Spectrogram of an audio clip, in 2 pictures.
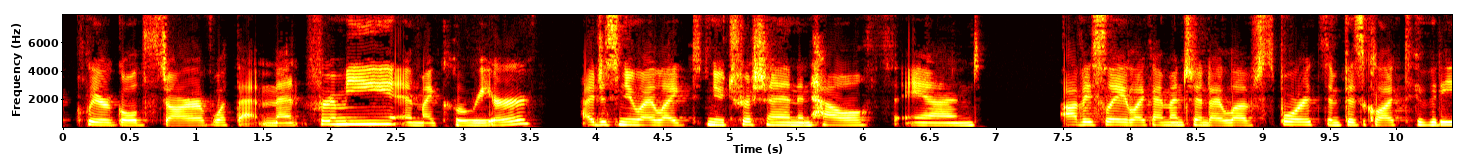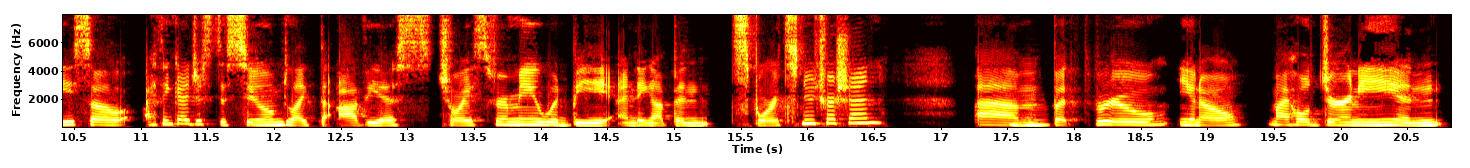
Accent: outside of Chicago, Illinois, United States; moved away as an adult; also born or lived in California; I grew up outside of Chicago

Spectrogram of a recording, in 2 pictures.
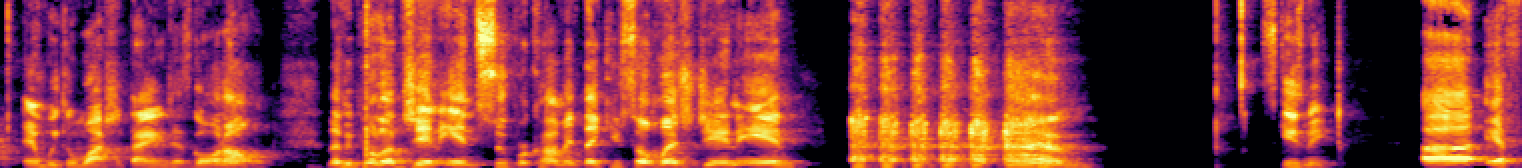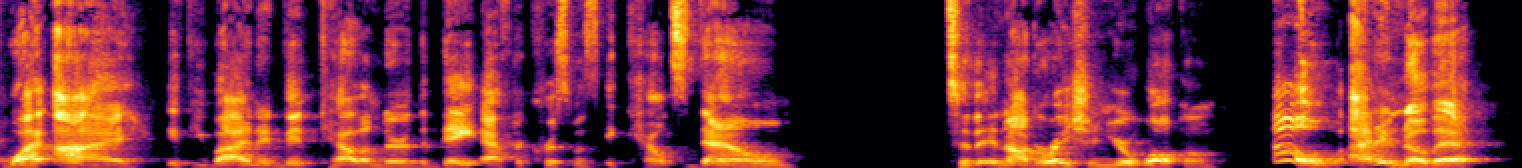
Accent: Houston, Texas, United States; my hometown, Houston, Texas

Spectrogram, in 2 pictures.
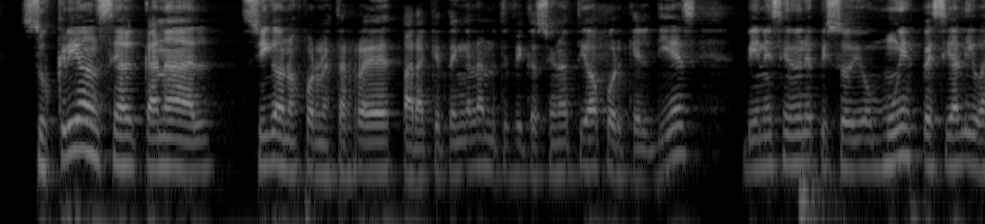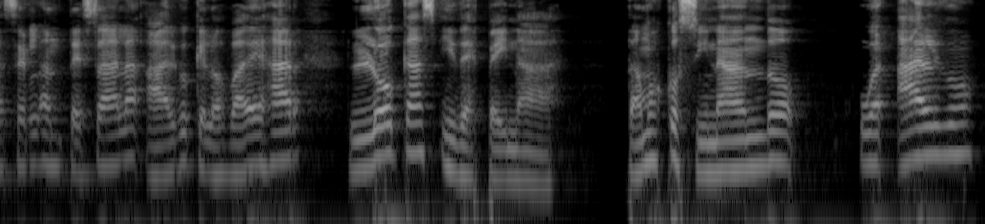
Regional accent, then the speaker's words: Venezuela; moved away; yo me fui hace cuatro años de Venezuela

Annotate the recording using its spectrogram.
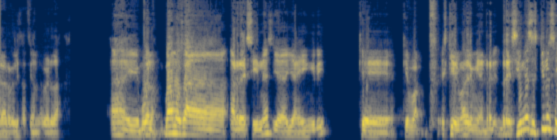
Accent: Spain; yo soy español

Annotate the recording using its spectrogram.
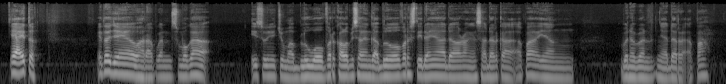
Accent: Sangatta, East Kalimantan, Indonesia; moved away; aku datang dari Kalimantan Sangatta

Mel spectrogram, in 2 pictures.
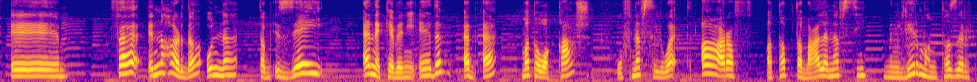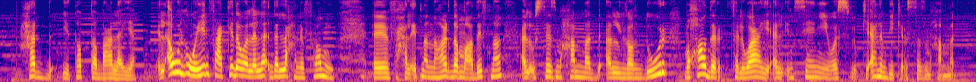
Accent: Egypt; احنا مثلا كمصريين

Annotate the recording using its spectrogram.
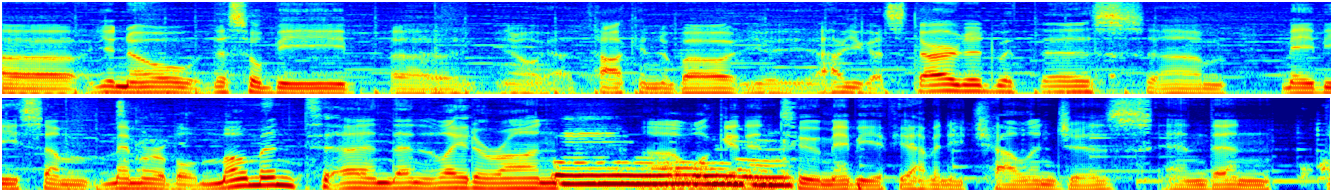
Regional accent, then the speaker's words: Canada; I'm from Canada, perfect.

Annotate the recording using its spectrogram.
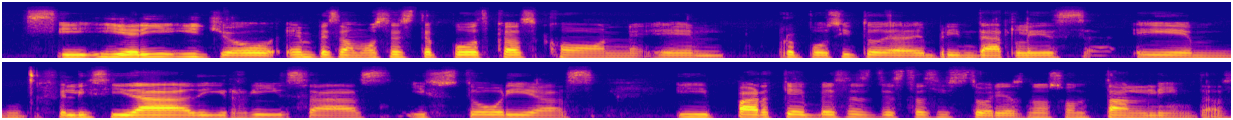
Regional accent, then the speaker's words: Colombia; now in United States; las dos somos primas, somos colombianas

